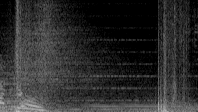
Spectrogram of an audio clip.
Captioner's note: scream / grunt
